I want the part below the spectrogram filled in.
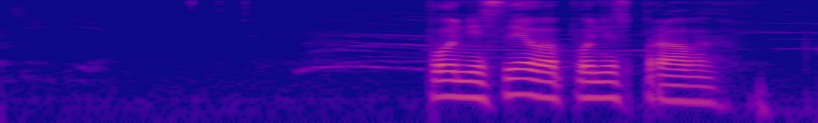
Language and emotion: Russian, neutral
